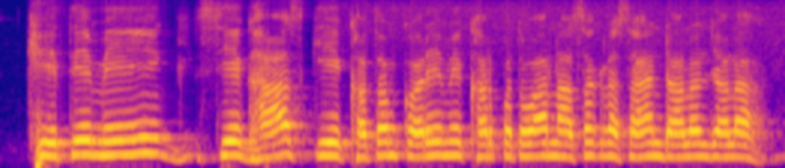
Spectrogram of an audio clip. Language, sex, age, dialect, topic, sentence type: Bhojpuri, male, 18-24, Western, agriculture, statement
